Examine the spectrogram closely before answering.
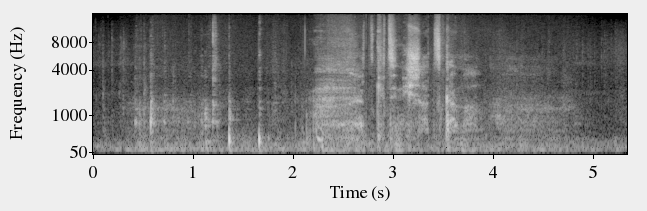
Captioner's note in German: flüstert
